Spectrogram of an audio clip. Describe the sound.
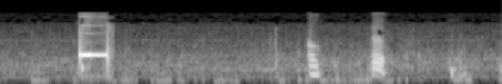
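A single short, clear electronic beep on a phone line signals an incoming caller. Quieter, broken sound fragments follow it.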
